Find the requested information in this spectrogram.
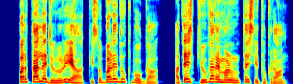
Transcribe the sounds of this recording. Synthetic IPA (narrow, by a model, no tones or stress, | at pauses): pɐɾpɛːlɛd͡ʒɐɾuːɾiakisobɐɽed̪ʊkʰbʱoːɡa | ɐt̪eːsd͡ʒʊɡaɾɛmɐɽ̃ũt̪eːsjoʈʰʊkɾaːn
